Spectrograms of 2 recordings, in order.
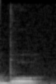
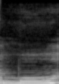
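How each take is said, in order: First: The word begins with a b sound. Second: The word begins with an m sound. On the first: "ada yang bilangnya bo, dia kayak b gitu loh" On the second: "ada yang bilangnya mo"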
